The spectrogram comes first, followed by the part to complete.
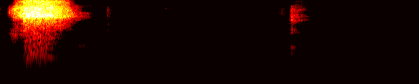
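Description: A short, sharp breath-like burst of noise into a computer microphone, followed about a second later by a faint click.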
